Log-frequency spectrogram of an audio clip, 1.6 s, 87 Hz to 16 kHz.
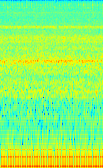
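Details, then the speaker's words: Crashed Honda Silver Wing 600 CVT scooter, revived after over a year in storage: deep steady drone with a gentle even pulse, no knocks or rattles; normal idle. "oh my god it sounds good it sounds good all right now i'm gonna shut down and check the oil again"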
